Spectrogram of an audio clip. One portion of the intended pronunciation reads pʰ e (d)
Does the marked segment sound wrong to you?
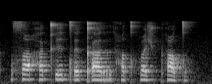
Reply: yes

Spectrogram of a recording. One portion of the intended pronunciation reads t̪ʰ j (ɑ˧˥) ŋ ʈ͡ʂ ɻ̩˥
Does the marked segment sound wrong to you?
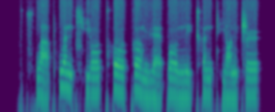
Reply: no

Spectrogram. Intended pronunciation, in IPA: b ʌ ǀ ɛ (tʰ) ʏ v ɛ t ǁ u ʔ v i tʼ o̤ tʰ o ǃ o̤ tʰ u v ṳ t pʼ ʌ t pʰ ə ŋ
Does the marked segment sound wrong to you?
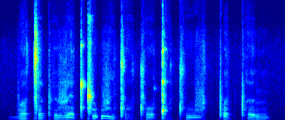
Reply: yes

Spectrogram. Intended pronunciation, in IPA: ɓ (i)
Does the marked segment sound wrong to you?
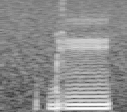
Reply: no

